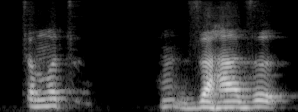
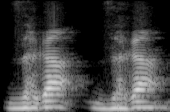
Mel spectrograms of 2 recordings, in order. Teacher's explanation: आता बघ जहाज म्हणताना काय करतंय, टाळू आणि दाताला लागून ते हवा बाहेर पडते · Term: दंत तालावे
